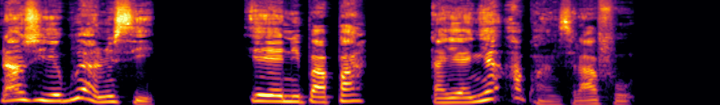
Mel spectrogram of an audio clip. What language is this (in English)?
Akan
